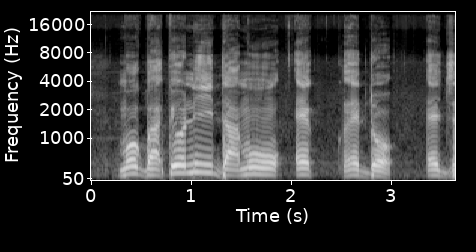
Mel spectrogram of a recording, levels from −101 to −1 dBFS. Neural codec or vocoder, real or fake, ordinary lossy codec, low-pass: none; real; none; none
